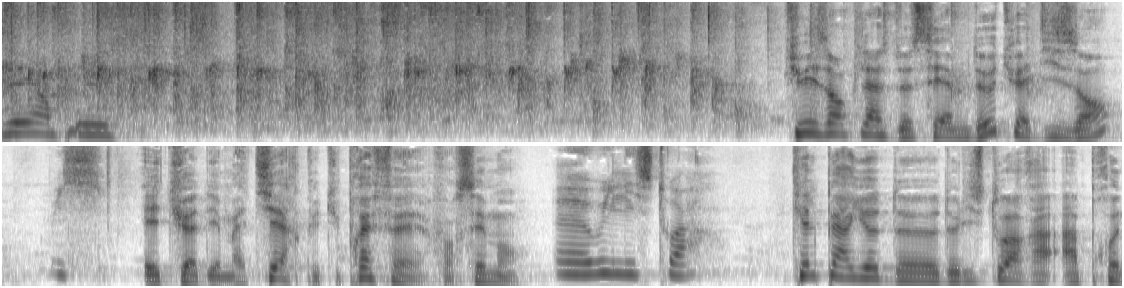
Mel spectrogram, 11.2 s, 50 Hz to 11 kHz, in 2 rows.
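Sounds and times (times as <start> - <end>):
speech: 0.0 - 0.8, 4.0 - 11.2
applause of many hands for a child's sung performance: 0.0 - 5.3.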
